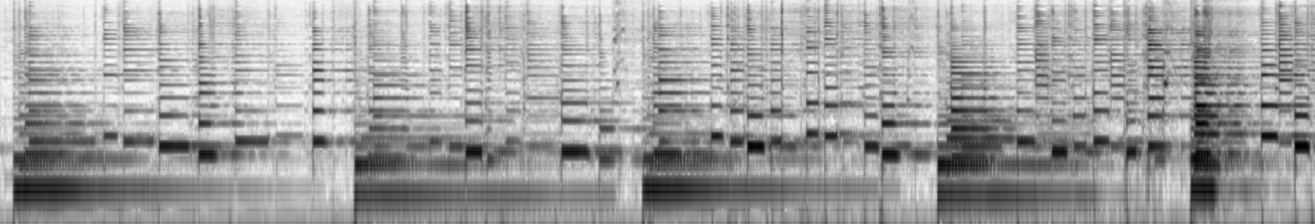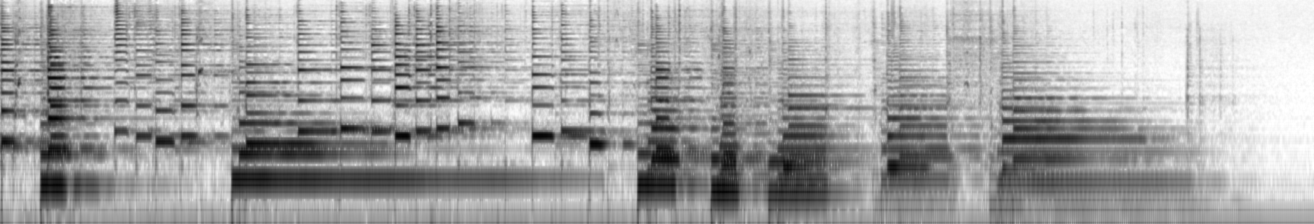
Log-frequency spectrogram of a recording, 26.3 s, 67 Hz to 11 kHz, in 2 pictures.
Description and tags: a short guitar intro (nylon strings) using 7th chords, and a mix of picking and strumming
